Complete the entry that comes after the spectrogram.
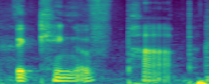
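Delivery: whispered, breathy and close; ASMR whisper. Pretend. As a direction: whisper it right into the mic. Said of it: "this is an A S M R podcast".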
